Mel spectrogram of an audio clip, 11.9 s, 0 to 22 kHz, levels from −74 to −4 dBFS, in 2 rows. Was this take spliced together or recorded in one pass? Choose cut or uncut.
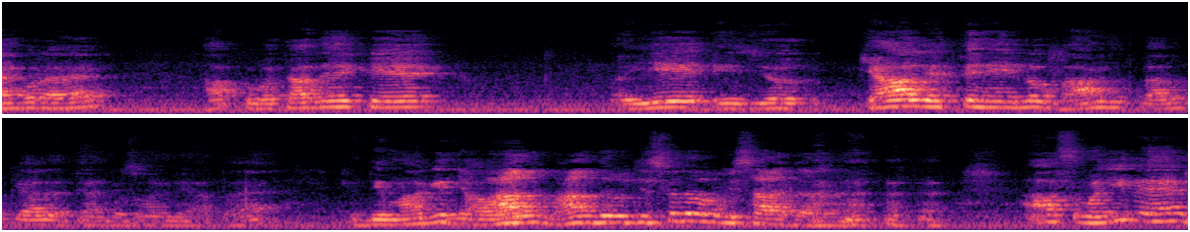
cut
